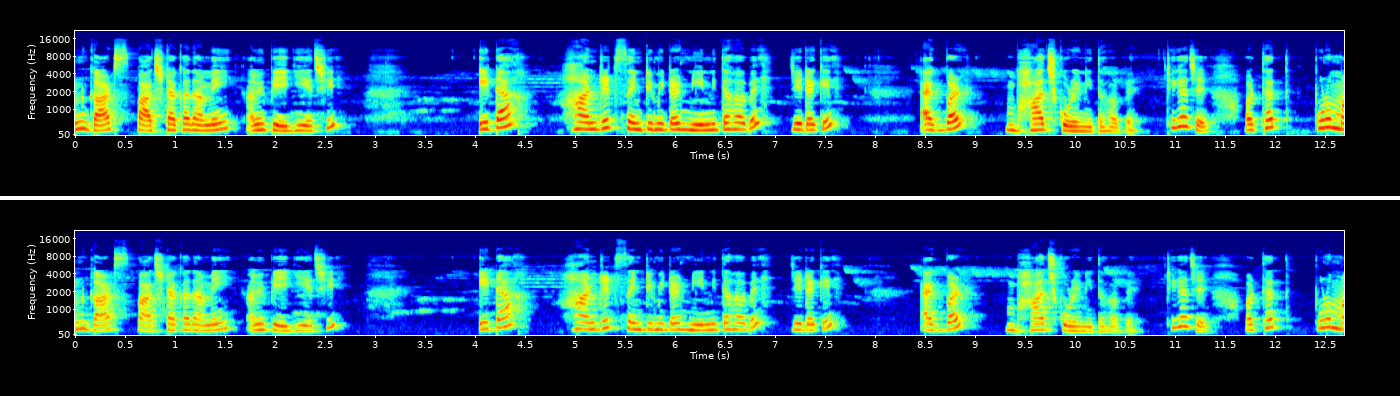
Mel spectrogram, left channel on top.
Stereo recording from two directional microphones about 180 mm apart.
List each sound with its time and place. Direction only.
0.0 s a woman's voice: 40° left (ahead or behind)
